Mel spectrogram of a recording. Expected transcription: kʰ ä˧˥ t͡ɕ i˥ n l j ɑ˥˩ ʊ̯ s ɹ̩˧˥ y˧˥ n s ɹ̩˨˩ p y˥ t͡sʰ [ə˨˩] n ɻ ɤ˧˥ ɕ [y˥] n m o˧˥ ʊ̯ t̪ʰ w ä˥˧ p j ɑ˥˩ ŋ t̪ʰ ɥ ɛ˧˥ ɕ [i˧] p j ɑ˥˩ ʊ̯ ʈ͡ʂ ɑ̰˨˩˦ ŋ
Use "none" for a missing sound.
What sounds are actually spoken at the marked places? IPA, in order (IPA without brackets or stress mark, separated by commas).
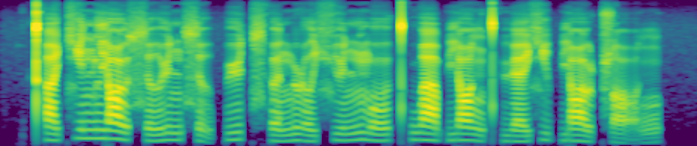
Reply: ə˧˥, y˧˥, i˧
